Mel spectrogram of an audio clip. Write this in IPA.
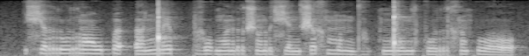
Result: ç ə r u r ɔ̃ w ɓ ə ʔ ə ŋ͡ǃ ɪ pː ə̤ w ɡʷ œ̃ r ʃ õ r ç ɪ n ʃ ə x m õ n dʱ ʌ kʷ ŋ͡ǃ u n k u r x œ̃ kʷ w o

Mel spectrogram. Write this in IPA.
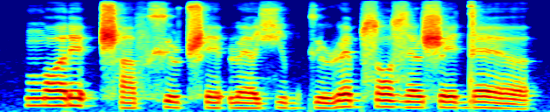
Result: ŋ ɔ˦ ɐ̯ ɾ e˦ ʔ ʈ͡ʂʰ a˨ f xʲ u˨ ʈ͡ʂʰ e˨ ʔ ɭ ɛ˨ ɐ̯ ç ɨ˨ b kʲ u˨ ɭ ɛ˦ b s ɔ˦ z ɛ˦ ʂ e˦ d ɛ˦˨ ɐ̯

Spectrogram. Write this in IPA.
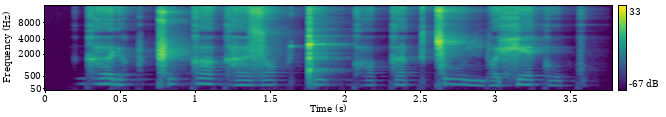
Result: ɡʱ ə ɾʲ u k ǁ u k ʌ ɡʱ ɐ z ɔ k ǃ ʉ k ɡʱ ɔ k ɐ k ǀ u m b ʌ xʲ ɛ k u k

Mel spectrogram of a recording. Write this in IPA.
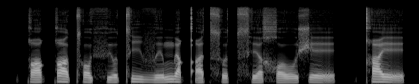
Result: q ɔ q ɔ tʰ ɔ fʲ o tʰ i v ɪ m e qʼ ɪ t͡sʰ ʊ t͡sʰ ɪ χ o ʃ e | qʰ e

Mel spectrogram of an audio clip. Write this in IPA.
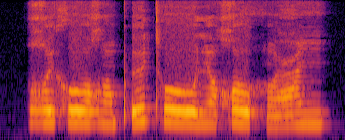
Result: ʁ y x oː ʁ ɔ̃ pʼ ø tʰ oː lʲ ɔ̃ χ o h õ ʕ ĩ

